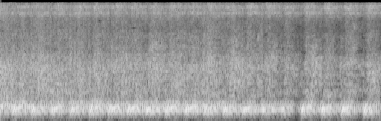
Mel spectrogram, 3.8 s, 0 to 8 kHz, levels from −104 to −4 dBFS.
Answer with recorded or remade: recorded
